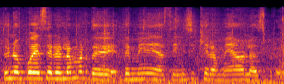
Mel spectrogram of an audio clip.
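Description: Playful high-voiced woman streamer. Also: fairly even intonation, fast talker. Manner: playful, teasing, chatty with viewers. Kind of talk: live game stream chat.

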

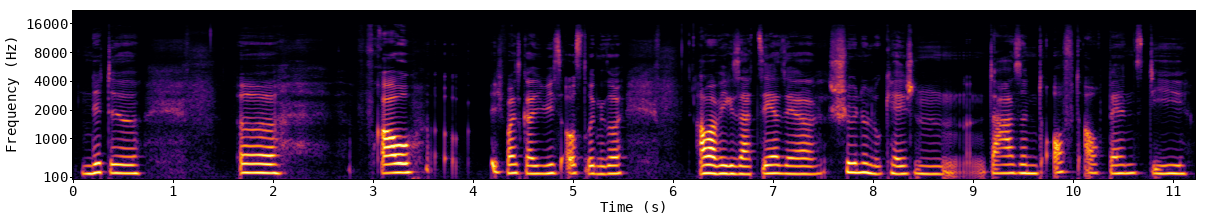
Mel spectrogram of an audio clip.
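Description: Crafting at a table indoors, a woman from Berlin chats away in a mid-range voice with a gravelly edge. She's a vlogger whose talk rambles, with plenty of fillers and restarts.

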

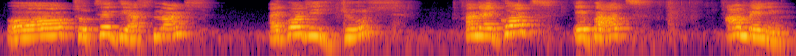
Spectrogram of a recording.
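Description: In an echoey kitchen recording with faint background hiss, a woman in her thirties presents a grocery haul for her vlog. Her voice is high and her pace slow as she covers item after item, restating each price and repeatedly checking whether viewers can see what she holds up.

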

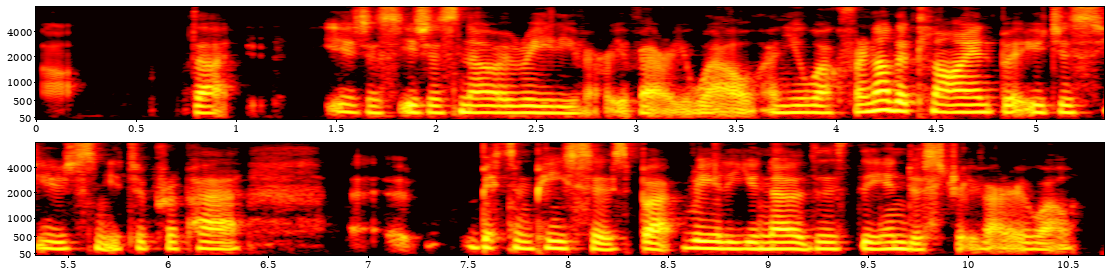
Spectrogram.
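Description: A Polish woman in her forties, acting as a guest interpreter, explains things carefully over a desk mic on a video call from a small indoor room. Her voice is on the low side, a little mellow, with vocal fry and a flat, slightly fast delivery. She restarts often, uses many fillers, and laughs now and then.

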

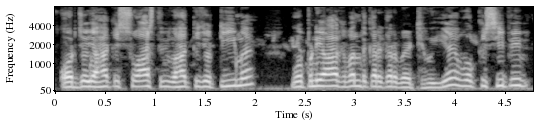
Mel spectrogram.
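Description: A man, a social activist, making an unscripted, halting statement to a reporter, accusing officials. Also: high-pitched, steady tone, a little mellow, no echo.

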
